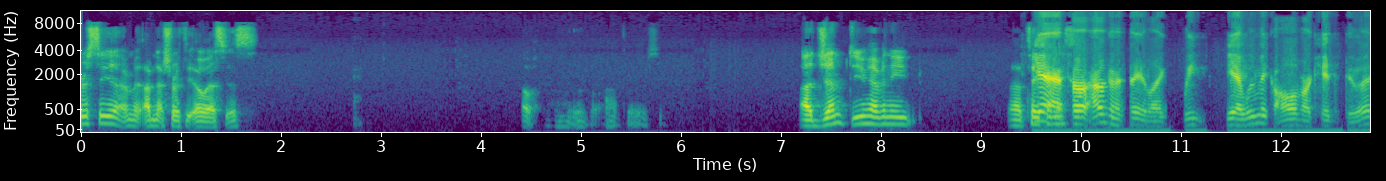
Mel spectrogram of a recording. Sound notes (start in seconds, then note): 4.4 muttering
